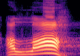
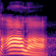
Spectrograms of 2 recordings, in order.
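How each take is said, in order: First: The stress is on the second syllable. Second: The stress is on the first syllable. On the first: The speaker calls it right. "accent on the second syllable" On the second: The speaker calls it wrong. "not Allah"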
